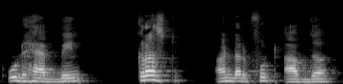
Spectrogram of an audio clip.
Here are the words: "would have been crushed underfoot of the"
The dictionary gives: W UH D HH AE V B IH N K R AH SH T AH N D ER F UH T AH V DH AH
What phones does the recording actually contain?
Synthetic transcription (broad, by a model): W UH D HH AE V B IH N K R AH S T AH N D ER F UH T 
